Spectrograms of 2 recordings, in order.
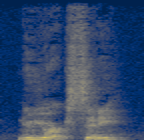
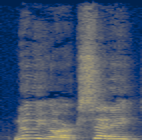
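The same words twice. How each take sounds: First: Said in the usual way. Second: Salsa commercial catchphrase. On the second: Acted. Flashback to a salsa commercial, mock-outraged cry. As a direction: exclaim it like an ad cowboy. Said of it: "Pace Picante flashback".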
